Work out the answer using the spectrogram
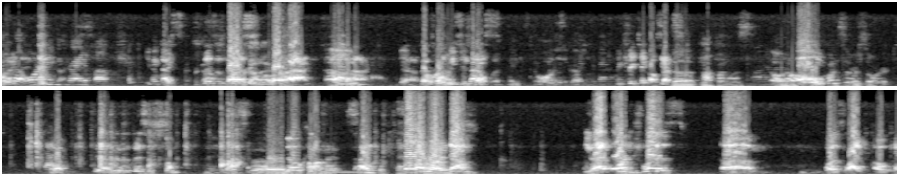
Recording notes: The AUDIO on this episode is really bad, lots of laughs were had during this episode so we didn't want to leave it out.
